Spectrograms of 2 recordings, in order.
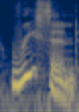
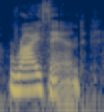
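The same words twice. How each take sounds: First: The first syllable does not sound like 'rye'. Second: The first syllable sounds like 'rye'. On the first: "they pronounce it" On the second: "Rye, like the bread"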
